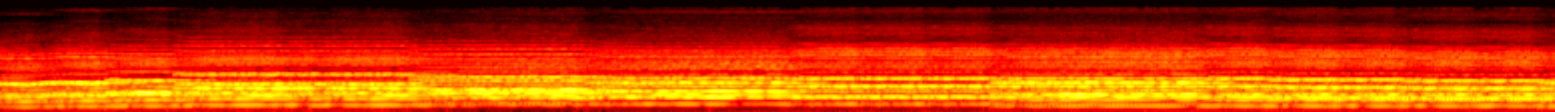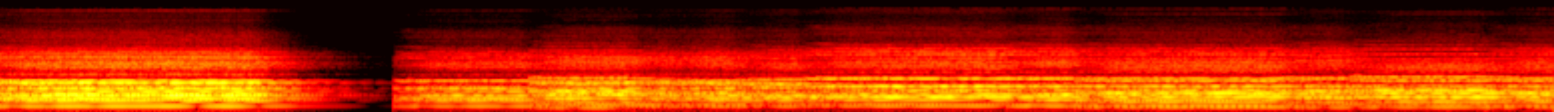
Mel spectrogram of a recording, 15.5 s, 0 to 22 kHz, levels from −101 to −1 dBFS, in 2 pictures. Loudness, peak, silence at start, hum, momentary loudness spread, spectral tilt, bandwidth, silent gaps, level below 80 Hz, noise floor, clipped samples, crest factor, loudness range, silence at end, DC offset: -28 LUFS; -12 dBFS; 0 s; none; 11 LU; -6 dB/octave; 9.6 kHz; none; -78 dBFS; -56 dBFS; under 0.1%; 16 dB; 7 LU; 0 s; under 0.1%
